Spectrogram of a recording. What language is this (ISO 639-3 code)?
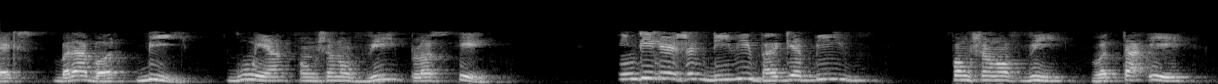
guj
